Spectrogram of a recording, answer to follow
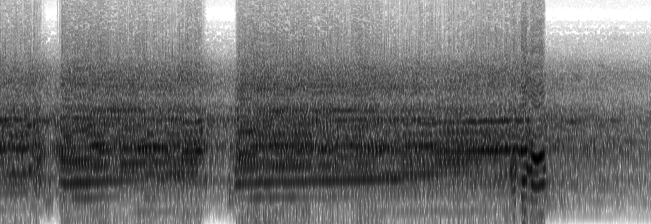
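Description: Rally car engine at high revs, heard from inside the cockpit. The engine sound breaks off briefly twice, about half a second and about two and a half seconds in, and falls away near the end.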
